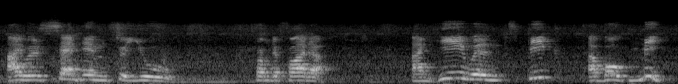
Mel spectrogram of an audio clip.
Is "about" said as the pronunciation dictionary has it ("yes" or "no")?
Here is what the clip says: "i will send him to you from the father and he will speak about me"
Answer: yes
